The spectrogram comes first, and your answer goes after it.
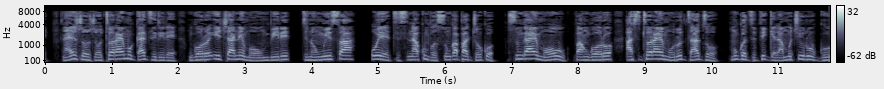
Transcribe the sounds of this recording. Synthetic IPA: naiʐo̞ʐo̞to̞ɾaimuɡʱad͡ziɾire̞ | ŋɡo̞ɾo̞it͡ʃane̞m̤o̞umbiɾid͡zino̞mwiswa | uje̞d͡zisinakumbo̞suŋɡwapad͡ʒo̞ːko̞ | suŋɡaim̤o̞upaŋɡo̞ːɾo̞ | asito̞ɾaim̤uɾud͡zad͡zo̞ | muɡʱo̞d͡zip͡fiɡʱeɾamut͡ʃiɾuːɡʱu

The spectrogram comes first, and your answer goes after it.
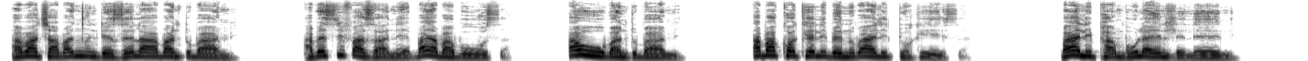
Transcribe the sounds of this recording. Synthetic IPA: aβat͡ʃʼʰaβaŋ͡ǀindʱɛzɛlaːβantʼuβaːmi | aβesifazanɛβajaβaβuːsa̰ | awuβantʼuβaːmi | aβakʰɔkʰeliβenuβajalid̥ʱuɣiːsa | βajalipʰambʱulaɛnd͡ɮʱɛleːni

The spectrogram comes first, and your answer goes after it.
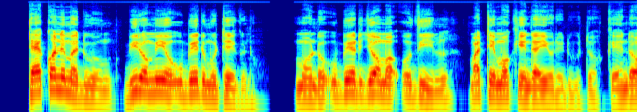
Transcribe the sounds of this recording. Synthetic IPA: tɛkɔnɛmadwoŋbiɾomɪjɔubedmoteɡno | mɔndɔʔubedd͡ʒɔmaʔod̪ilmatɪmɔkɪndajoɾedutokendo

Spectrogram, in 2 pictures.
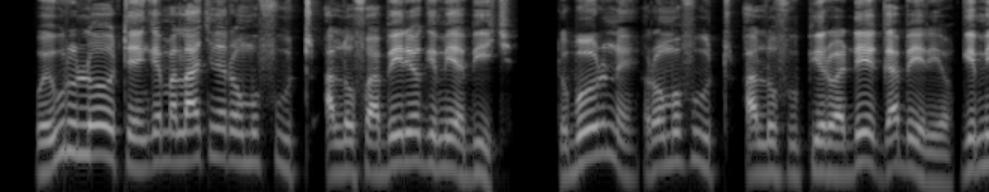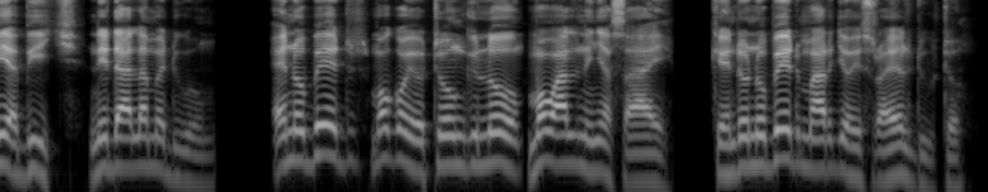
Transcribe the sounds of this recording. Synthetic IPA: wɛuɾulooteŋɡemalat͡ʃnɛɾɔmofutalʊfabɪɾjɔɡɪmɪabit͡ʃ | tɔboɾnɛɾɔmofutalʊfupjeɾoadek̚ɡabɪɾɪjɔɡɪmɪabit͡ʃnɪdalamadwo̰ŋ | ɛnobedmɔɡɔjɔtoŋɡilomɔwalnɪɲasaje | kendonobedmard͡ʒɔɪsɾaɛldṵto̰

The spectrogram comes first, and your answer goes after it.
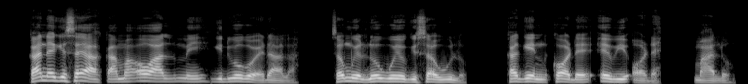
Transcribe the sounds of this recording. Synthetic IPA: kanɛɡisɛjakamaɔwalmɪɡiduoɡoɛdala̰ | samuelnowojoɡisawulo̰ | kaɡɪnkɔdɛewiʔɔdɛ | malo

